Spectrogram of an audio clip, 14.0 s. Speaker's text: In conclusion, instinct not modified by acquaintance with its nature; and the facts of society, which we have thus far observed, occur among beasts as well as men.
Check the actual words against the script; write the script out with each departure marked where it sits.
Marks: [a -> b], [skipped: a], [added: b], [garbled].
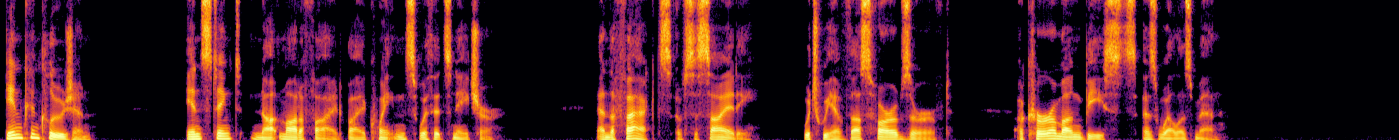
In conclusion, instinct not modified by acquaintance with its nature; and the facts of society, which we have thus far observed, occur among beasts as well as men.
